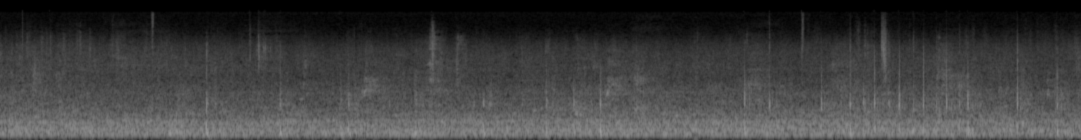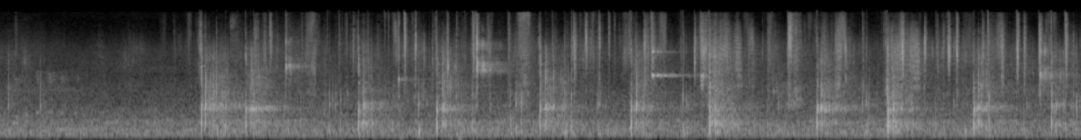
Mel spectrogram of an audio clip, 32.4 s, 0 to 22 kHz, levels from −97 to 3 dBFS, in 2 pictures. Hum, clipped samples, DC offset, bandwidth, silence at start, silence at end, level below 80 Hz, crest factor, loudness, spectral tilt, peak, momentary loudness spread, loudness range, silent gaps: none; under 0.1%; under 0.1%; 16.5 kHz; 0 s; 0 s; -64 dBFS; 28 dB; -34 LUFS; -2.5 dB/octave; -8 dBFS; 15 LU; 13 LU; none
